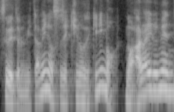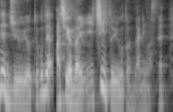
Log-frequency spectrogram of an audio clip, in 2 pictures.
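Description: A man's very fast speech with very wide pitch swings over a quiet background. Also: hardly any pauses. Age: 50s. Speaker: personal trainer. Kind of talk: tutorial. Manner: casual, many filler words. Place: home room.

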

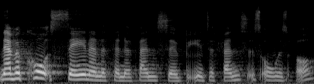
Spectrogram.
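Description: Speaking at a fairly quick pace with a Scottish accent, the voice has a dark, mellow tone over a quiet background. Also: woman. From Scotland. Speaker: spoken word poet. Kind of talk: performed spoken-word poem, satirical rant. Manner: sardonic, mocking, rhythmic rhyming delivery. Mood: sardonic, expressive. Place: studio. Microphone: lapel.

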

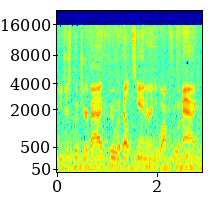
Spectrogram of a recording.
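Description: With music playing in the background, a man speaks at a fairly quick pace. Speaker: travel vlogger. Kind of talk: casual vlog chat. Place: station. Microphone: phone near.

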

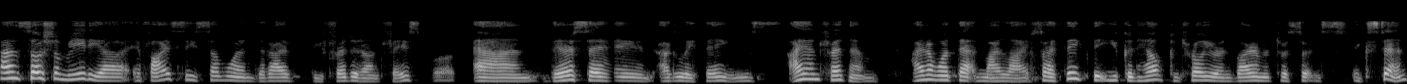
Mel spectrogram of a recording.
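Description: Her voice is a normal speaking voice, a woman's with a fairly low pitch, lively intonation and a fairly slow pace. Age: middle-aged. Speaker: music producer and actress. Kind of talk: interview answer.

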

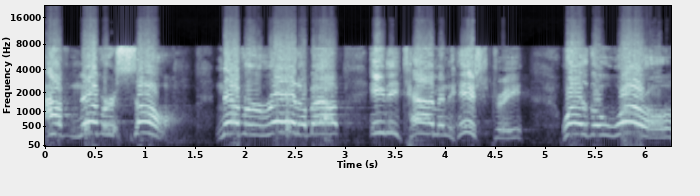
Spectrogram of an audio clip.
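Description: A man with an American accent, an extremely high-pitched voice, a fairly slow delivery, and a quiet background. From United States. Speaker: preacher. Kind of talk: sermon. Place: church. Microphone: lapel.

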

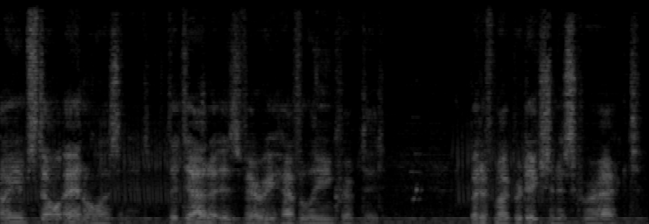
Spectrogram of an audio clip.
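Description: Over loud background noise, a man performs a cartoonish character voice at a very deep, low pitch and a moderate pace. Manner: formal, measured, polite.

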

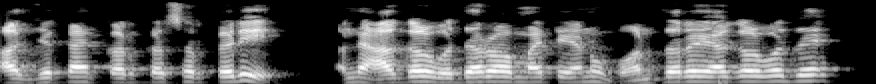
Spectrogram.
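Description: Speaking with a high pitch, a man keeps to a monotone, flat intonation. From Gujarat, Botad district village. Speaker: village resident. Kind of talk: interview.

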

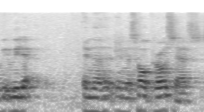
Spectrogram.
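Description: A man's dark, mellow tone in strong room echo

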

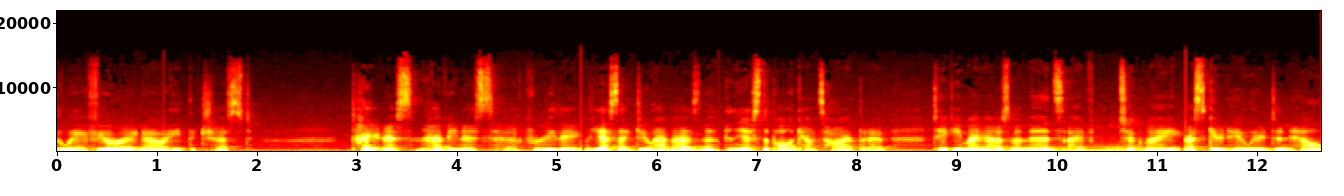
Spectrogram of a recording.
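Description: A woman's strained voice stays monotone and flat over light background noise. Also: moderate pace. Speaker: vlogger. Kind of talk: casual vlog chat. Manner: strained, breathless, sick-sounding voice. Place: home room. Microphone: phone near.

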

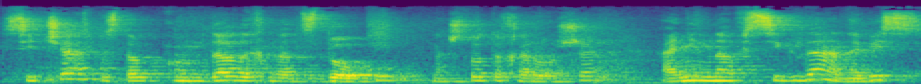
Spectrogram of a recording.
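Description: Fairly quick delivery with audible room echo and light background noise. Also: man. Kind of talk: short religious video lecture. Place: church.

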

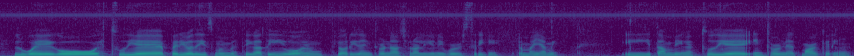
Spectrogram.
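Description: A woman's fairly low voice with a dark, mellow tone, monotone, flat intonation and a moderate pace. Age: 30s. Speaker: greeting card designer; interview guest. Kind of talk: interview. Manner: halting. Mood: relaxed, friendly. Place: studio. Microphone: lapel.

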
